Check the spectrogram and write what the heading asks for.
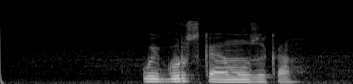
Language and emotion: Russian, neutral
